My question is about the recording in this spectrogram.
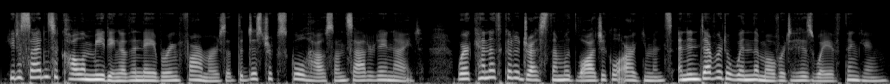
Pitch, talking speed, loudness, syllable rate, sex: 205 Hz, 250 wpm, -17 LUFS, 6.9 syllables/s, female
